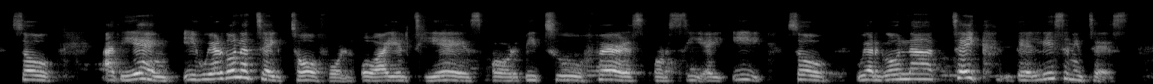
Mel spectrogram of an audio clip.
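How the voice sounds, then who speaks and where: Over light background noise, someone with a Spanish accent speaks very slowly with lively intonation. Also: woman. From Ecuador. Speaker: English teacher. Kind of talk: webinar presentation. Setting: video call. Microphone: webcam.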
